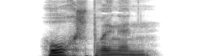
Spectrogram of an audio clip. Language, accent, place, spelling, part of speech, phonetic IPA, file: German, Germany, Berlin, Hochsprüngen, noun, [ˈhoːxˌʃpʁʏŋən], De-Hochsprüngen.ogg
- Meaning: dative plural of Hochsprung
